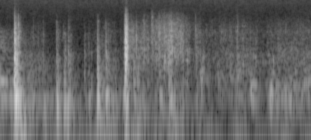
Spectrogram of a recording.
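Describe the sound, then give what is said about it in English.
A heavy barrel of beer tumbles down a flight of stairs: several loud, irregular thuds and bangs in quick succession, then a fading rumble and clatter. No voices. “And once I fell downstairs with a barrel of beer.”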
